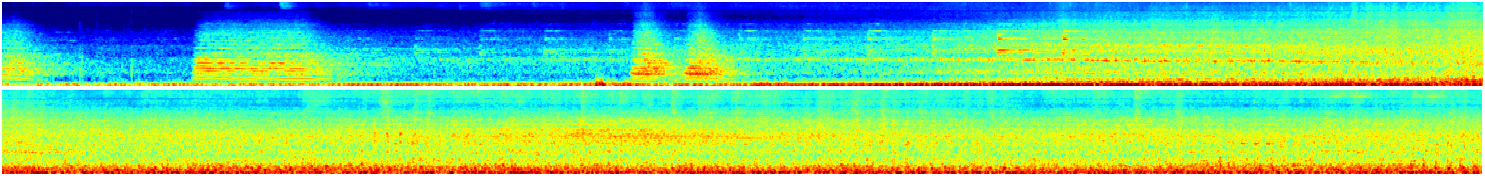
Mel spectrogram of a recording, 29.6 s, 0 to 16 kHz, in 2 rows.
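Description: A Florida East Coast Railway freight train led by two GE ES44C4 diesel locomotives approaches a grade crossing. The lead locomotive's horn gives a brief blast, then longer blasts about two and six seconds in. The locomotives' low engine rumble peaks about ten seconds in, then the hopper cars' wheels clatter steadily over the rails.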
